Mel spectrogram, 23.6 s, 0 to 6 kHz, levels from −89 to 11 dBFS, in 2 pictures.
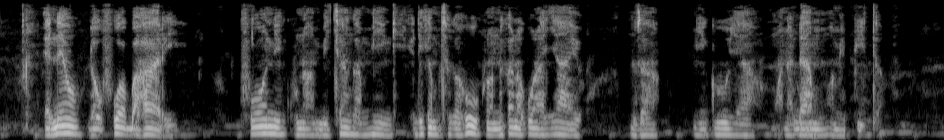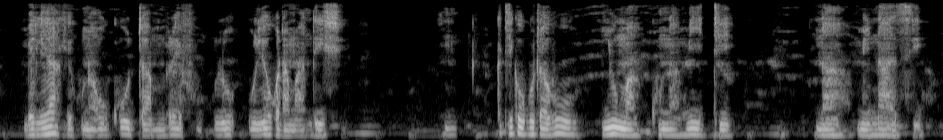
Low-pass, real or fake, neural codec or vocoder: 5.4 kHz; fake; codec, 16 kHz, 16 kbps, FreqCodec, larger model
